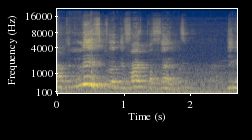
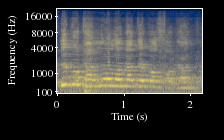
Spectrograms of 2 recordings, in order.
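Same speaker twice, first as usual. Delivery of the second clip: raised, loud and higher rally cry; rally shout; 4 semitones higher, 4 dB louder than usual. Real, not acted. Politician rouses supporters about the country's future, shouting. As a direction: shout it out to the crowd. Rally speech climax, crowd.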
